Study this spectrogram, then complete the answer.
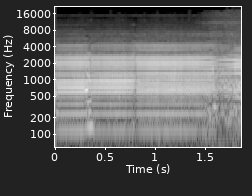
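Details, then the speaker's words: Admiral 5R12-N tube radio on AM: a steady, coarse buzzing tone at constant pitch covers the station because of poor reception. LED lights in the room are suspected as the interference source, not confirmed. "we don't get good uh reception in here for some reason on AM."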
